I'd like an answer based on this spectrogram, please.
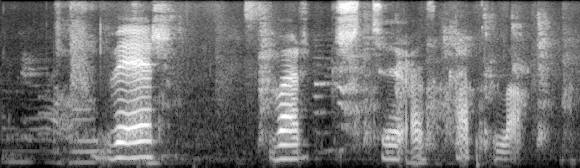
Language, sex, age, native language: Icelandic, female, 8, Icelandic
